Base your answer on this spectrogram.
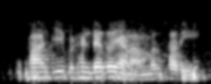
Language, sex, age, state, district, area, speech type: Punjabi, male, 18-30, Punjab, Bathinda, rural, conversation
